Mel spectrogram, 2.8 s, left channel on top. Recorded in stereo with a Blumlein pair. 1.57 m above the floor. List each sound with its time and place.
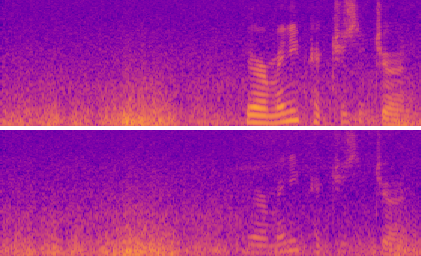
1.6 s a man speaking: 35° left; by 2.7 s 20° left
